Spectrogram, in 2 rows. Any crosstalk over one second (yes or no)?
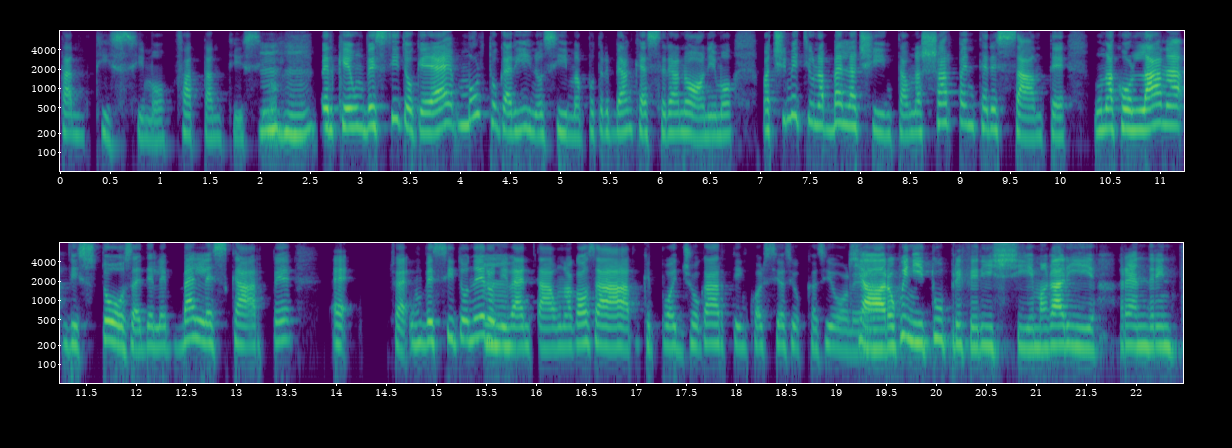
no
